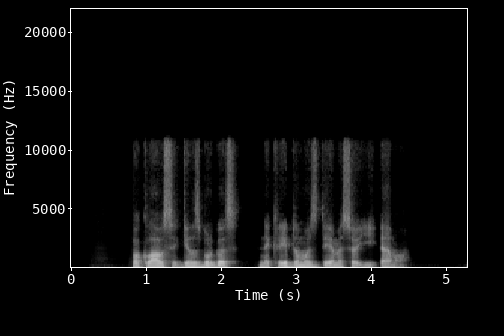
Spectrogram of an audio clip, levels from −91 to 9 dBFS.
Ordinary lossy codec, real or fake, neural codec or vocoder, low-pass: MP3, 96 kbps; fake; codec, 24 kHz, 0.5 kbps, DualCodec; 10.8 kHz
